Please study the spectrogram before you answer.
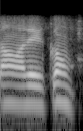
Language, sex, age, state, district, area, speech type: Kashmiri, male, 18-30, Jammu and Kashmir, Kupwara, rural, conversation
